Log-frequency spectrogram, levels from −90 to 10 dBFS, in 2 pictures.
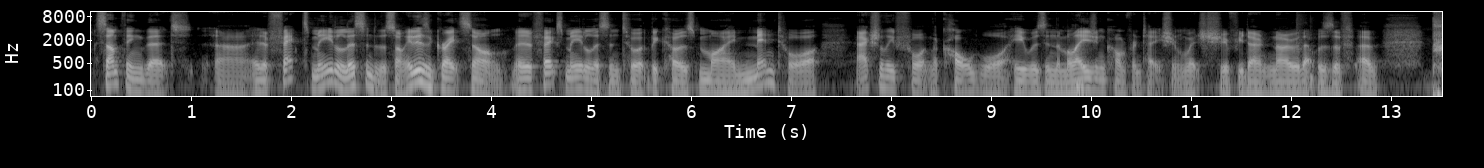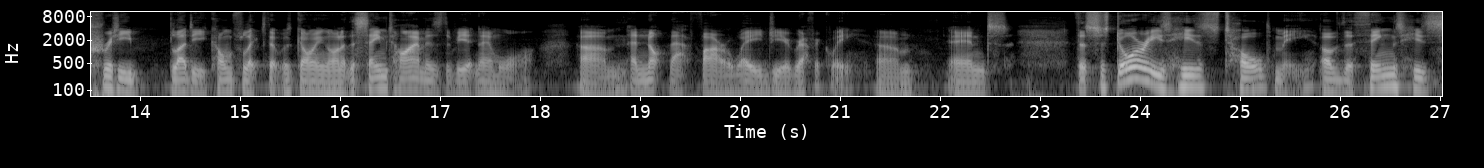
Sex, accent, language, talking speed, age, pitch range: male, Australian, English, 180 wpm, 30-49, 85-110 Hz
